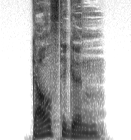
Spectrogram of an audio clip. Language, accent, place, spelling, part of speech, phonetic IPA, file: German, Germany, Berlin, garstigen, adjective, [ˈɡaʁstɪɡn̩], De-garstigen.ogg
- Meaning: inflection of garstig: 1. strong genitive masculine/neuter singular 2. weak/mixed genitive/dative all-gender singular 3. strong/weak/mixed accusative masculine singular 4. strong dative plural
